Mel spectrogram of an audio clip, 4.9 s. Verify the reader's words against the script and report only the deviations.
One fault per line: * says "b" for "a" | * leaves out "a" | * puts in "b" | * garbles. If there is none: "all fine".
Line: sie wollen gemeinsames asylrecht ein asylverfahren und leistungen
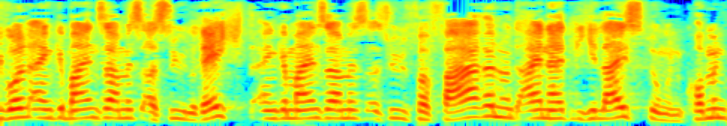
* puts in "ein"
* puts in "gemeinsames"
* puts in "einheitliche"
